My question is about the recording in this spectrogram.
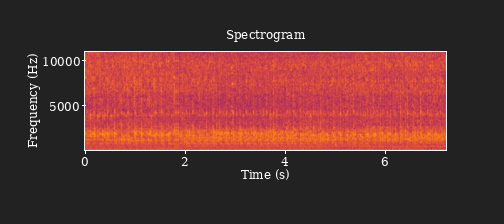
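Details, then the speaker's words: Caterpillar D2 (#5J1113) diesel at low idle on first start after full pony motor and diesel rebuilds, 30 psi oil pressure: steady even clatter about 220 beats a minute, no missed beats, firing on all four cylinders, running smoothly. "i think it's hitting on all fours it sounds pretty smooth it runs"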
